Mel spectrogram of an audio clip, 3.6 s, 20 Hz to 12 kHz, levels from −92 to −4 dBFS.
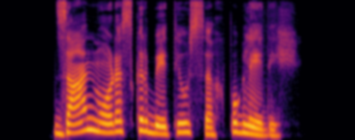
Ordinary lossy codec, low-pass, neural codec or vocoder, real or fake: none; none; none; real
